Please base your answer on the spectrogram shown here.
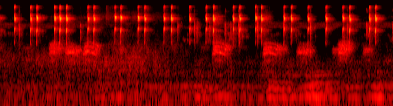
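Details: Squirrel calling loudly: sharp, high, clicking chirps fired in quick pairs and bursts, about two to three per second, with softer lower squeaky notes underneath and a faint low hum in the background.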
